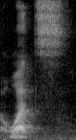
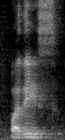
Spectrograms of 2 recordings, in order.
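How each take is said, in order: First: The words are contracted into one syllable. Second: Both words are said separately in full.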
